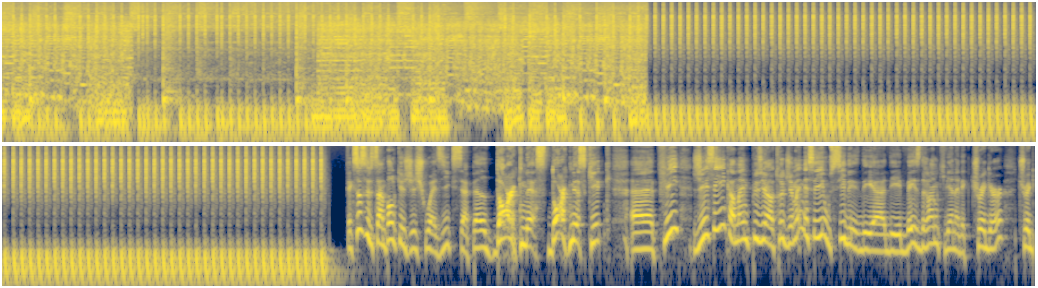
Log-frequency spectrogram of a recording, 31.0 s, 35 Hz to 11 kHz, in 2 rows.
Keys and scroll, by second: 5.8 shift+super+g, 20.2 space.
